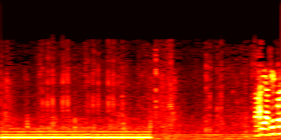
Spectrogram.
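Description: Telephone ringing tone heard on the line of a call just dialled: one steady tone that stops just over a second in, followed by faint line hiss.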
